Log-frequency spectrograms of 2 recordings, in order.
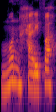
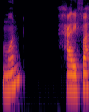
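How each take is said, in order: First: Said in the usual way. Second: मुनहरिफा drawn out very slowly, syllable by syllable; slow spelling-out. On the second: Shown as a demonstration. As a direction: stretch मुनहरिफा for the students to repeat. (मुनहरिफा, बहुत धीरे, अक्षर-अक्षर) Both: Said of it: "इनको बोलते हैं हरूफ".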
